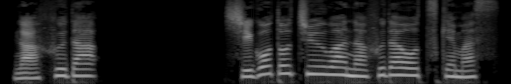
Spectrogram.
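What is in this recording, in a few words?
Japanese word, essential Japanese phrases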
